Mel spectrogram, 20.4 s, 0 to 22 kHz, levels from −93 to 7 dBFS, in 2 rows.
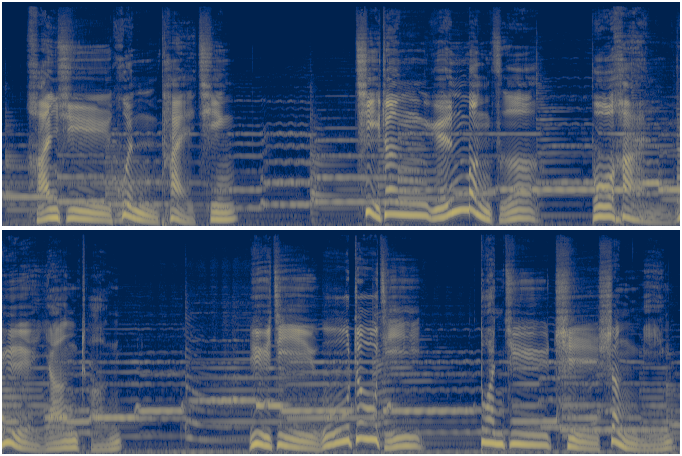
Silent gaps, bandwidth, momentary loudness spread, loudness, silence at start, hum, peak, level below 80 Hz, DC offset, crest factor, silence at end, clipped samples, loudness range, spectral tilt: none; 19.5 kHz; 17 LU; -26 LUFS; 0 s; none; -10 dBFS; -52 dBFS; under 0.1%; 16 dB; 0 s; under 0.1%; 5 LU; -5.5 dB/octave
